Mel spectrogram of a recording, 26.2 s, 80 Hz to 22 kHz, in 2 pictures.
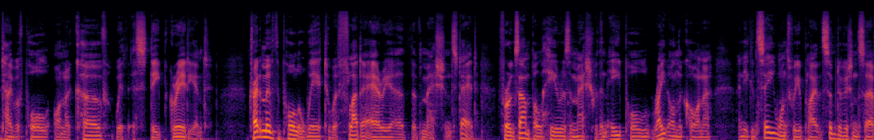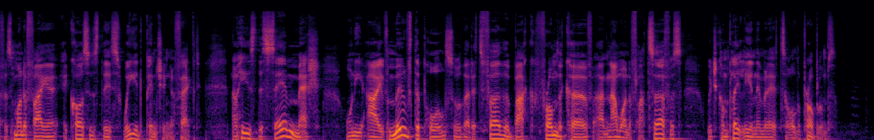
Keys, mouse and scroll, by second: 1.3 ctrl+1, 2.4 ctrl+2, 4.5-4.9 scroll up 4, 4.9-8.0 middle drag, 8.0 scroll down 1, 8.8-9.6 shift+middle drag, 9.6 click, 10.0-10.7 shift+middle drag, 10.7-11.2 scroll up 1, 11.2 Tab, 11.8-16.0 middle drag, 17.2 Tab, 18.4 ctrl+2, 19.9-22.8 middle drag, 22.8 shift+click, 23.2 Tab, 24.0-26.1 middle drag, 26.1 scroll up 1.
